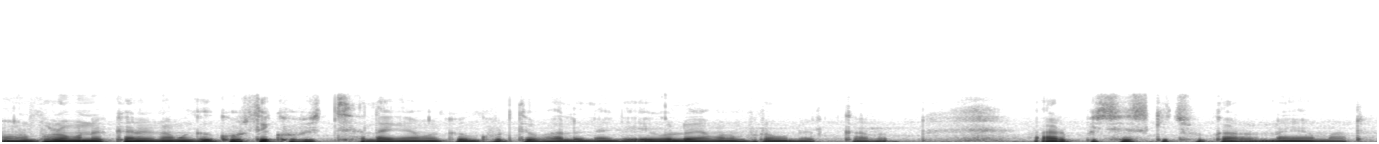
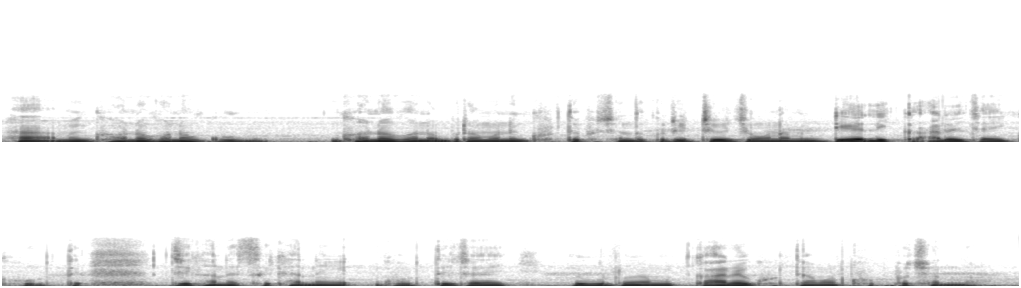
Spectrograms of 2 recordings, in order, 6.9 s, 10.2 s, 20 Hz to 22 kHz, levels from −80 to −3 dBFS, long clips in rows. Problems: background sounds at intervals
